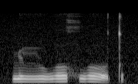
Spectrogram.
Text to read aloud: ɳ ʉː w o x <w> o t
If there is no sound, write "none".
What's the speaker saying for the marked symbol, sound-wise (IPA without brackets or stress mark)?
w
